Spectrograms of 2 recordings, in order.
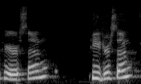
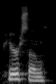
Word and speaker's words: Peterson: So this is made by Annabelle DeButton Peterson. Why do I always say Pearson? I always skip a syllable on her name.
